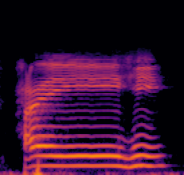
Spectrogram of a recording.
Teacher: Ha pedas di tengah kerongkong ini.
